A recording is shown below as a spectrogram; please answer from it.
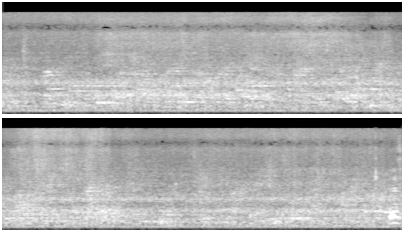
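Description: Salon shampoo-bowl hand sprayer running water over hair and scalp, a steady hiss, with faint voices in the background.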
